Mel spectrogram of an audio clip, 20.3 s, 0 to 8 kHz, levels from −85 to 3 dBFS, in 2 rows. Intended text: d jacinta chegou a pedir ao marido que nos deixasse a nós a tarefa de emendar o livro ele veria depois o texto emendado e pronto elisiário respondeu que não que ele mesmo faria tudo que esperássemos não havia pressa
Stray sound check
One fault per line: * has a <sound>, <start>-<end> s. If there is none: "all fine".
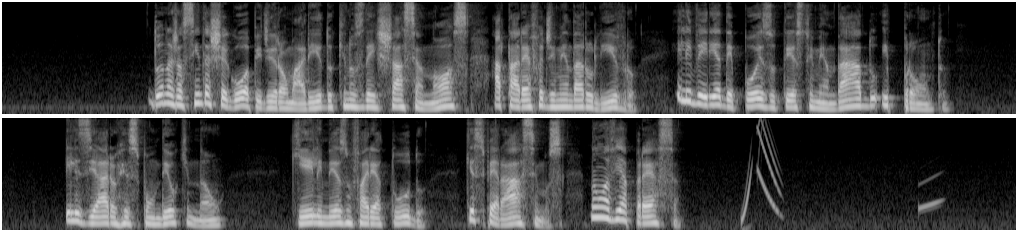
* has a chirp, 17.5-18.0 s
* has a chirp, 19.3-19.6 s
